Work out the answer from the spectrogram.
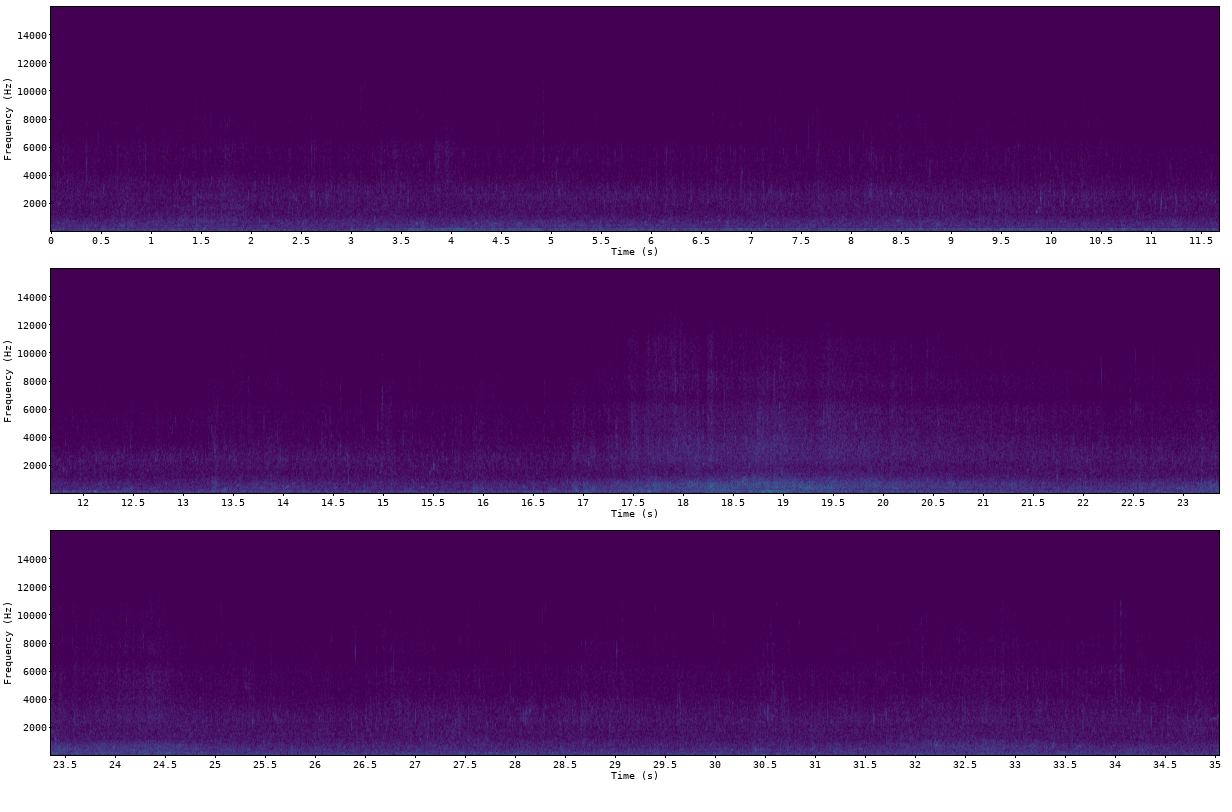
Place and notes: Anykščiai, Lithuania, spring river - spring river
River Sventoji, near Puntukas mythological stone. Watercourse is still frozen on this place, however you may hear how ice cracks under the spring sun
